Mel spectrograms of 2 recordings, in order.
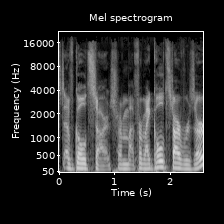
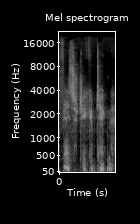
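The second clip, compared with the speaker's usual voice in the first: whisper, much quieter; 21 dB quieter than usual. Suggesting to another speaker how to start the reading, whispering. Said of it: "You're going to whisper".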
